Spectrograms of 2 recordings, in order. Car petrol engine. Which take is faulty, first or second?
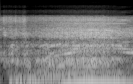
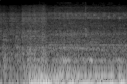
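second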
